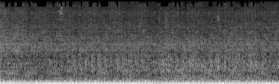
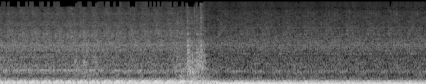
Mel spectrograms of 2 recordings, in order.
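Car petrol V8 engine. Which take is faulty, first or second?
first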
